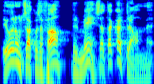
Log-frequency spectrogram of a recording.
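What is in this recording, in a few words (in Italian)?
"attaccassi ar tramme", dialettale crespinese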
